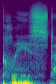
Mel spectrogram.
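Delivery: low, soft, worn-out plea; weary plea. Retold or imitated. Customer privately begging the questioner to quit, wearily. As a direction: let it sink almost under your breath.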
